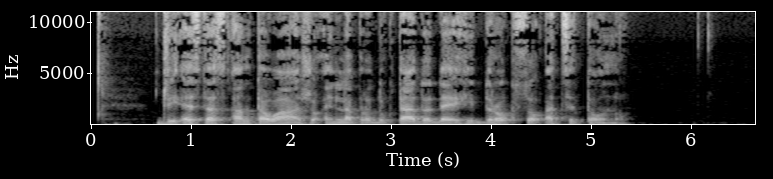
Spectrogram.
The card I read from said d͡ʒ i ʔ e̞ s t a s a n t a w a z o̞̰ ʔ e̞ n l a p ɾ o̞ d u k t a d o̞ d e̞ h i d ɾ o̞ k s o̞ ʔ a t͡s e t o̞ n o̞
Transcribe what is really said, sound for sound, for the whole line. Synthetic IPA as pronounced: d͡ʒ i ʔ e̞ s t a s a n t a w a ʒ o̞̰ ʔ e̞ n l a p ɾ o̞ d u k t a d o̞ d e̞ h i d ɾ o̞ k s o̞ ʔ a t͡s e t o̞ n o̞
